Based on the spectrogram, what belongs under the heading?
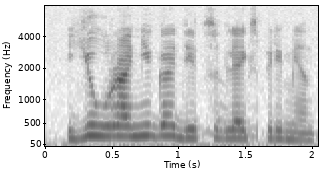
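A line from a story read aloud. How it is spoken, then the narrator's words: Grim declaration. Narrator (Russian): мрачно заявил Попов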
